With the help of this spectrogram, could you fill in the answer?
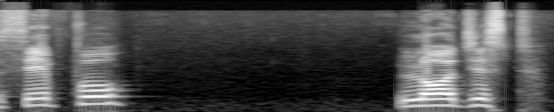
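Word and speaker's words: psephologist: हो गया चुनाव विश्लेषक सेफो जहां पे पी क्या है साइलेंट है सेफो लॉजिस्ट सेफोलॉजिस्ट क्या होगा पी साइलेंट होगा एस से स्टार्ट करते हैं पी साइलेंट होता बोलना एस से स्टार्ट करते हैं स्पेलिंग पी से ही स्टार्ट होती है बट इस प्रोनंसिएशन के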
